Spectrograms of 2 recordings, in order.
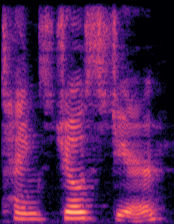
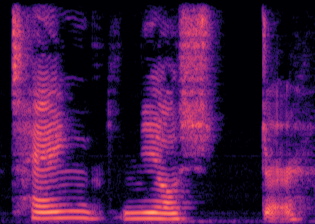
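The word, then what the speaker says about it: Tanngnjóstr: He rides in a chariot pulled by two goats, Tansgrisnir and Tangsjostir. That's not how you pronounce that. I can tell you that right now. But Tangnjoster. They're two goats, and they pull his chariot, which I just love.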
